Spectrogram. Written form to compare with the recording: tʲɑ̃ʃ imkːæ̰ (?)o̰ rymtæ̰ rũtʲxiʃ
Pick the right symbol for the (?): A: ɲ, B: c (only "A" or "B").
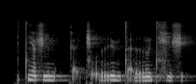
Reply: B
